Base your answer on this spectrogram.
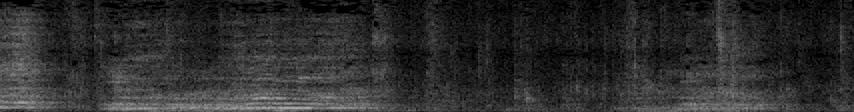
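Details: Pig crying from hunger, begging to be fed, gives a long wavering squeal followed by a shorter squeal a second later, with some background noise.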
